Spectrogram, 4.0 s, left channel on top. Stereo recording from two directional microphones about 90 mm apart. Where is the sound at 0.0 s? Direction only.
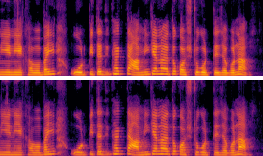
35° left (ahead or behind).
